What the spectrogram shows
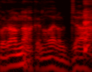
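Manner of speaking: very low, grunty mutter under the breath. Saying the line after being asked to say haircut: Mick Rory impression. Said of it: "the Mick Rory impression".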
